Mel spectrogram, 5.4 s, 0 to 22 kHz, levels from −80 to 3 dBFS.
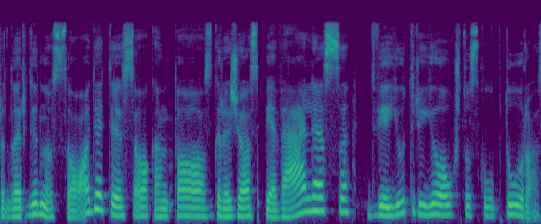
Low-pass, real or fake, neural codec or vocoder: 14.4 kHz; real; none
